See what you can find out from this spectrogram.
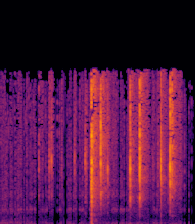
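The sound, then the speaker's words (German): Sharp, dry clicks from a ballpoint pen being clicked: a few quick, crisp snaps spaced unevenly, some in close pairs, over faint background noise. “Also klar, klicken, Kuli klicken wird jetzt irgendwie noch gehen.”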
